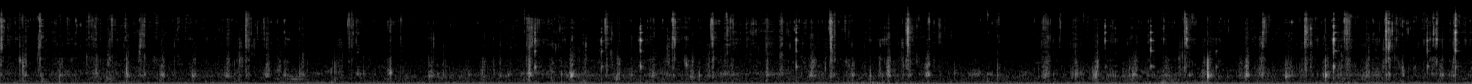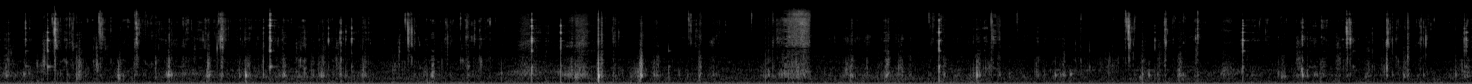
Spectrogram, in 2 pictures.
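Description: Close-up chewing and crunching of food, including stir-fried chicken feet, rice and vegetables: a dense, irregular run of sharp wet clicks and mouth sounds. One longer, louder noisy sound comes about three-quarters through.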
